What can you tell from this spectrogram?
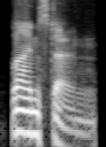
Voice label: "limestone", British

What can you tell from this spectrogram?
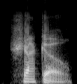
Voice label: "shako", American

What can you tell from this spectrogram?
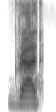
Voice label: "grad", Indian

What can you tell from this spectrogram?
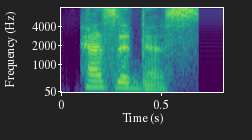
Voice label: "hazardous", Indian

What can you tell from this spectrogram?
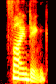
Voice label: "finding", Indian

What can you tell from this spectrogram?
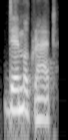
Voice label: "democrat", Indian

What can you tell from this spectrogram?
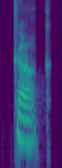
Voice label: "kirk", Indian

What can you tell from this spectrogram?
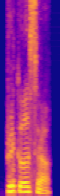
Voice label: "precursor", Indian; Dictionary

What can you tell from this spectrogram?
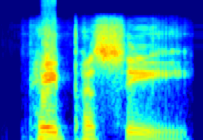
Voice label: "papacy", American

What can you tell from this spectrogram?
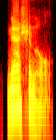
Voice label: "national", American

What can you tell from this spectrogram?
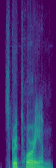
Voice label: "scriptorium", American

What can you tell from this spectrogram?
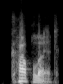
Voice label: "couplet", American

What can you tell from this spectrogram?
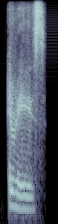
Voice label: "erase", Indian

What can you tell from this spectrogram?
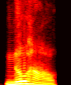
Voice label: "nohow", Indian

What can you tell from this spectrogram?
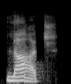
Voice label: "large", Indian

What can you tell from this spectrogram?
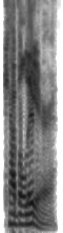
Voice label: "cavalier", American

